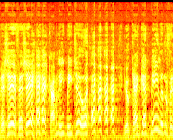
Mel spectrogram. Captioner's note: crazed chuckle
